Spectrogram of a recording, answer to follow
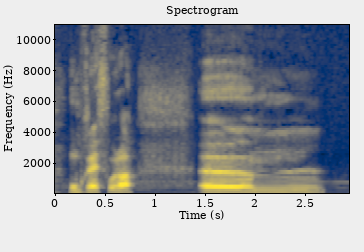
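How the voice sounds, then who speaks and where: Background music accompanies the recording. A man's voice sits at a medium pitch. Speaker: YouTuber showing his room setup. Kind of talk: casual video tour. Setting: bedroom. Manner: halting, many fillers.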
